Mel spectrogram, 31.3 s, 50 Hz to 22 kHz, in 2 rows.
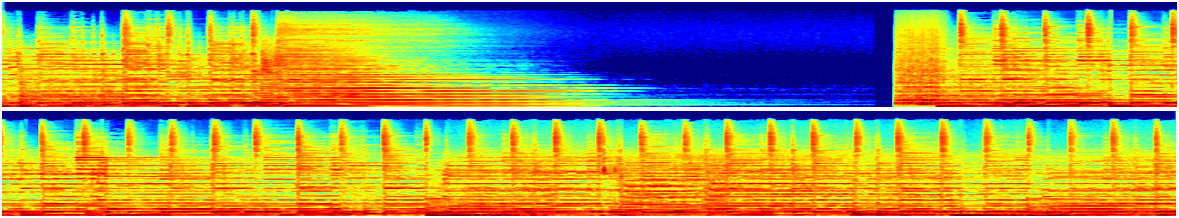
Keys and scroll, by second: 10.6 ctrl+=, 26.2 ctrl+a.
